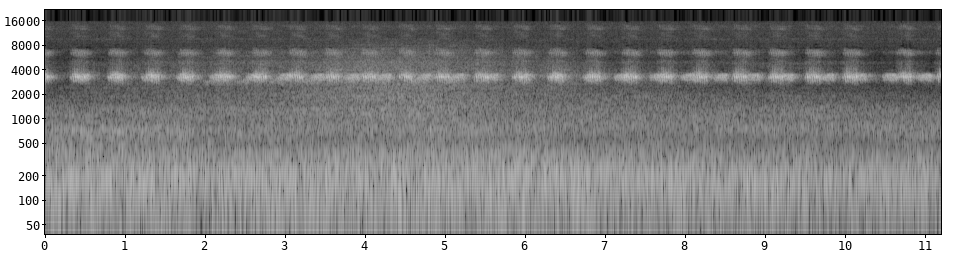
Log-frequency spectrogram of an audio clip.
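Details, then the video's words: Crickets chirping at midnight in a city neighborhood: shrill, evenly spaced pulses about twice per second continue throughout, set against a persistent low rumble of urban background noise. "Urban Midnight Crickets"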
